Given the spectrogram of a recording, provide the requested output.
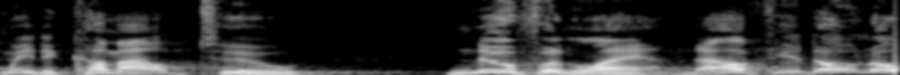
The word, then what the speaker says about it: Newfoundland: and there's newfoundland now i used to say newfoundland until i went to newfoundland you don't say newfoundland they know you're a visitor you say newfoundland okay you got to say it right so i went out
